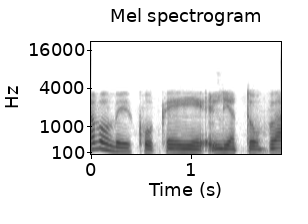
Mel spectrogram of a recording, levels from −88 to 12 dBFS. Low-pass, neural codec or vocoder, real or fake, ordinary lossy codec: 7.2 kHz; codec, 16 kHz, 2 kbps, X-Codec, HuBERT features, trained on LibriSpeech; fake; AAC, 64 kbps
